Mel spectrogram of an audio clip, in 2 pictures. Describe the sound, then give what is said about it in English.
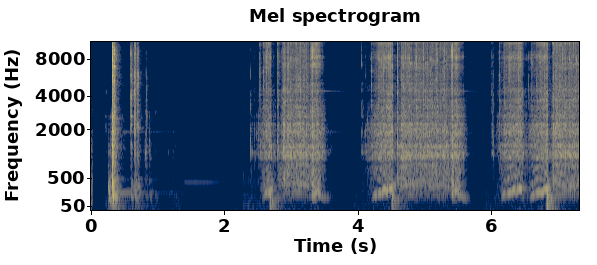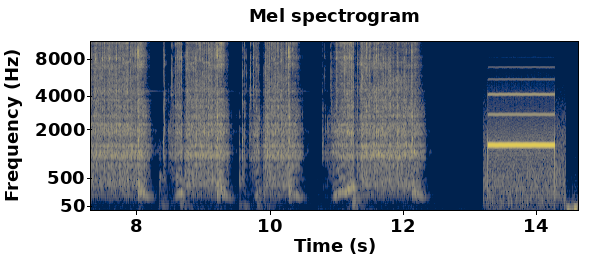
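A telephone being dialed: an opening click, then several mechanical whirring bursts of differing lengths separated by silent gaps, ending with a single steady electronic tone. “it's about that time in the show where we dial the Hot Pit team and ask them what on earth we should be doing.”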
